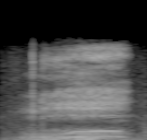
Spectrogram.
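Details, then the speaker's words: Adult crafter's own wheeze while narrating, noting she has been coughing and throat-clearing: a single drawn-out breath with a high, whistling musical tone. "as I was saying about these sick cutting out the coughs but the wheezes I'm not gonna be able to cut out I apologize I'm sorry"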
